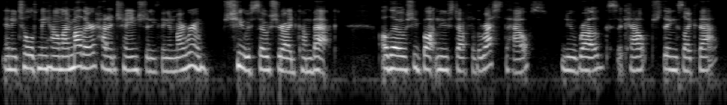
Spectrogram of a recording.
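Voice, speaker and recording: A woman acting as an earnest, bashful teenage boy in an old-time radio drama, halting and nervous. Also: medium pitch, a bit bright, muffled recording, natural voice. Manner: halting, nervous stammer with sheepish delivery.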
